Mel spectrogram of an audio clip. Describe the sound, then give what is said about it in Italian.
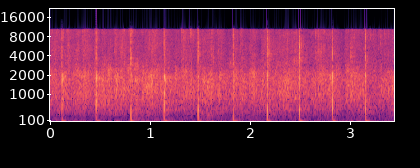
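An audience applauds two guests invited onto a stage, with a dense wash of steady clapping, a few sharper individual claps standing out in an irregular beat, holding an even loudness throughout with no voices. “Invito a salire sul palco i nostri prossimi due ospiti, ai quali invito a fare un applauso ai nostri ospiti.”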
